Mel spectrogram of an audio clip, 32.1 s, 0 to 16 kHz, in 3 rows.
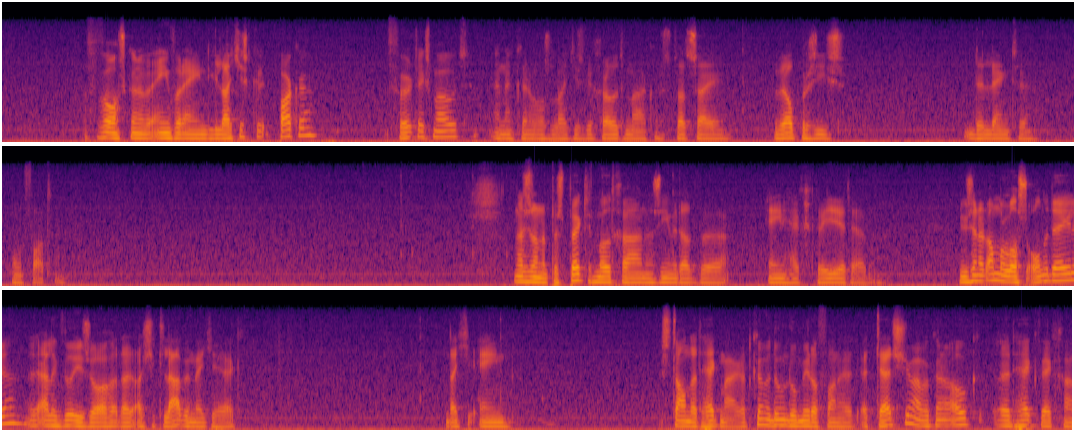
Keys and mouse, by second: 1.0 click, 2.5 F3, 3.9 click, 5.7 click, 7.4 middle click, 8.8 click, 11.2 click, 14.3 click, 14.7 middle click, 16.4 p, 16.7 middle click, 17.5 alt+middle click, 21.2 click, 24.4 ctrl+z, 25.6 alt+middle click.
